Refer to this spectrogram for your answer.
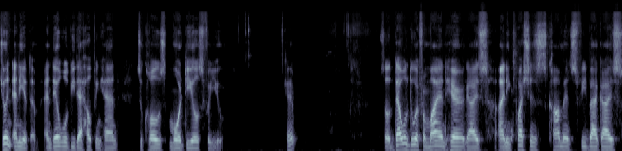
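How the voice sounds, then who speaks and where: Fairly low-pitched and dark, mellow in tone, a man speaks at a fairly slow pace with fairly even intonation and long, frequent pauses. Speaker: real estate and mortgage team leader. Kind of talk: team meeting update.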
